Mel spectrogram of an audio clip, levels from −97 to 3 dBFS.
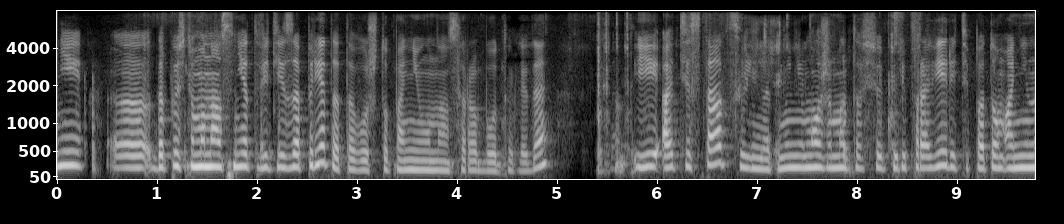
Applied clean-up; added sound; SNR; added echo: neural mask model Resemble Enhance denoiser.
